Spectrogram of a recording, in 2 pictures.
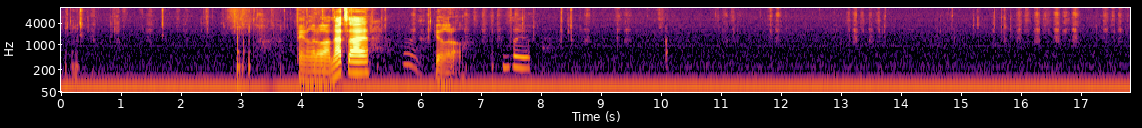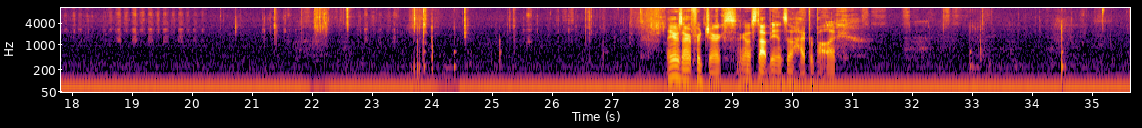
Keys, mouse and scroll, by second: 0.0-0.2 typing, 0.6 click, 1.2 click, 1.6 click, 2.2 click, 2.6 click, 5.4 alt+click, 6.0 alt+click, 6.3 click, 7.8 click, 8.5 alt+click, 9.8 click, 11.4 click, 12.4 click, 13.5 alt+click, 13.8 click, 14.5 right click, 14.9 click, 15.0 click, 15.7 alt+click, 15.8 alt+click, 17.0 click, 18.4 click, 20.5 click, 21.4 alt+click, 21.8 click, 21.9 click, 22.0 alt+click, 22.6 click, 23.0 alt+click, 23.5 click, 23.5 alt+right click, 25.3 alt+right click, 25.7 click, 26.5 click, 28.7 ], 28.9 ], 30.4 alt+right click, 30.4 click, 32.1 click, 33.0 click, 34.1 click, 34.3 click, 34.9 click, 35.5 click.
